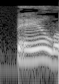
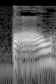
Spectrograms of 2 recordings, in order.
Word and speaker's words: Baal: They worshipped Baal or Baal, however you want to pronounce it.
